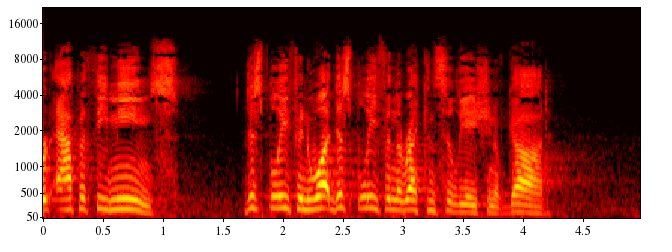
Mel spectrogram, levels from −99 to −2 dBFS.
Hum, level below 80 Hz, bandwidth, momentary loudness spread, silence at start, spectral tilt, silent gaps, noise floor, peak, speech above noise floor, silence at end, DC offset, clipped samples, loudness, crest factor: none; -74 dBFS; 12.5 kHz; 12 LU; 0 s; -4 dB/octave; none; -74 dBFS; -16 dBFS; 38 dB; 0.75 s; under 0.1%; under 0.1%; -36 LUFS; 22 dB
